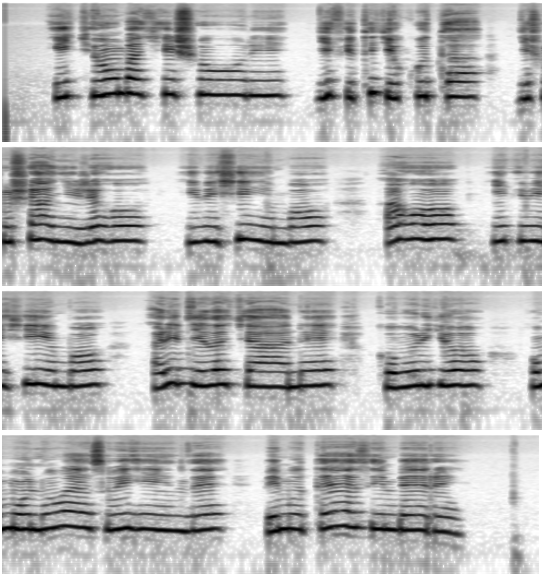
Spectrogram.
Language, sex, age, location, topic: Kinyarwanda, female, 25-35, Nyagatare, education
